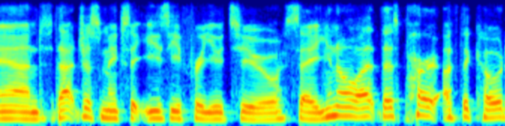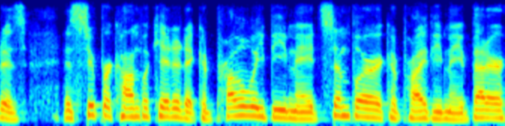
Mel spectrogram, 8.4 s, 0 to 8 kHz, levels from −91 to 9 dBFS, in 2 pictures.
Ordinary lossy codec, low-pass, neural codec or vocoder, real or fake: Opus, 32 kbps; 7.2 kHz; none; real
